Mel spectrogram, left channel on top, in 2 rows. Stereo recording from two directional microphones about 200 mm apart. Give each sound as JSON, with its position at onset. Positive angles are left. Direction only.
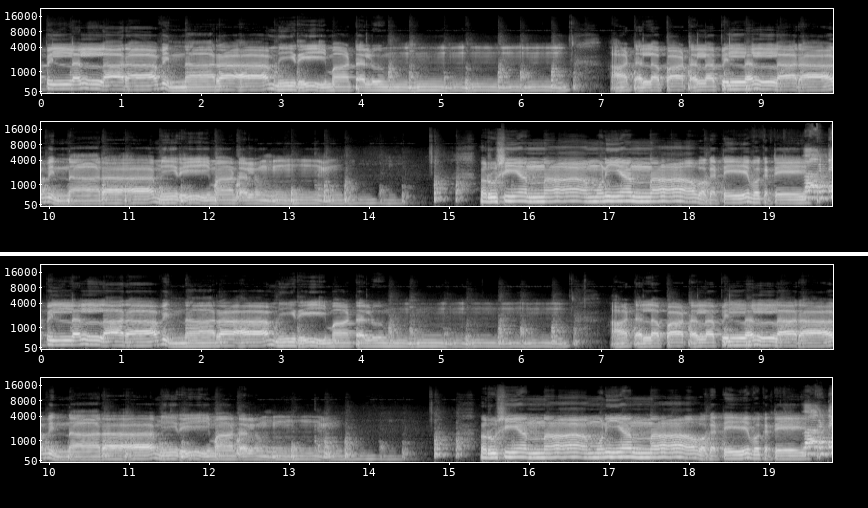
{"t": 0.0, "sound": "speech", "side_deg": 40}
{"t": 7.2, "sound": "speech", "side_deg": 40}
{"t": 15.4, "sound": "speech", "side_deg": 40}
